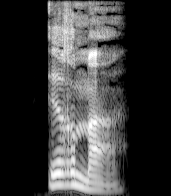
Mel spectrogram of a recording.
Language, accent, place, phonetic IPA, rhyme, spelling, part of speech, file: German, Germany, Berlin, [ˈɪʁma], -ɪʁma, Irma, proper noun, De-Irma.ogg
- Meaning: a female given name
